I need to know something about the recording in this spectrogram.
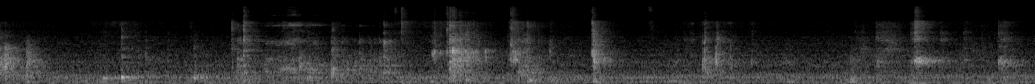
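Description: Toiletry bottles and a small ceramic plant pot being set back down one by one on a marble vanity top: scattered light knocks and clatter.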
